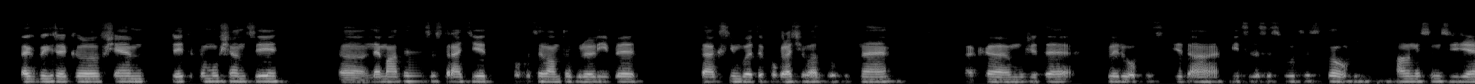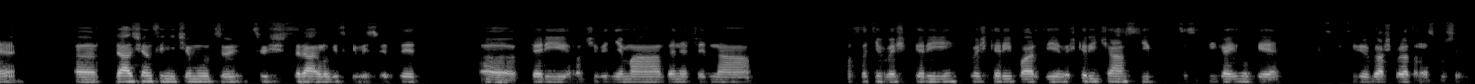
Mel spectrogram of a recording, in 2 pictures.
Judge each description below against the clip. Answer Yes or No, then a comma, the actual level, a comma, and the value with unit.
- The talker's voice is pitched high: No, low, 130 Hz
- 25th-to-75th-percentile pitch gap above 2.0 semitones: No, narrow, 1.5 semitones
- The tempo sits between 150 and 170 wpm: No, average, 135 wpm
